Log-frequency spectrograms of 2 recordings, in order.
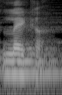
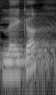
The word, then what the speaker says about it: Laika: जिसका नाम था स्टूडेंट्स लाइका। क्या स्टूडेंट्स? लाइका। लेकिन बहुत सारे स्टूडेंट्स इसको गलत प्रोनाउंसिएशंस करते हैं, लइका बोलते हैं। तो स्टूडेंट्स ये लइका नहीं होता है, लाइका होता है स्टूडेंट्स, ठीक है।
